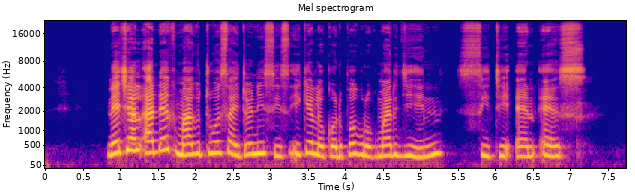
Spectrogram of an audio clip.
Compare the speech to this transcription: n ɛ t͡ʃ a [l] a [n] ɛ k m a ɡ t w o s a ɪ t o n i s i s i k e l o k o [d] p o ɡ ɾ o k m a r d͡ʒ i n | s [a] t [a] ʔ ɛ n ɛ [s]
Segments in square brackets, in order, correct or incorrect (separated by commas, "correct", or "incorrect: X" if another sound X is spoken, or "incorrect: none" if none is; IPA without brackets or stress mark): correct, incorrect: d, correct, incorrect: i, incorrect: i, correct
